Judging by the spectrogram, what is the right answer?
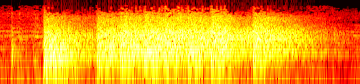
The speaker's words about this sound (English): Bullets struck the rocks on all sides of the Lone Ranger as he unholstered his guns.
